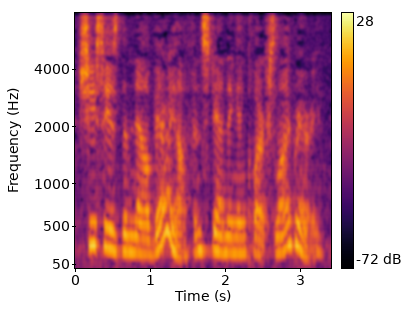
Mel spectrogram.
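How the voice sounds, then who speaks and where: A woman's voice: mid-range voice, lively intonation, moderate pace, darkish tone, slight background noise, close to an everyday voice. A woman voicing a giddy, bold teenage daughter in a classic novel, breezy and chattering. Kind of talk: audiobook character reading.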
